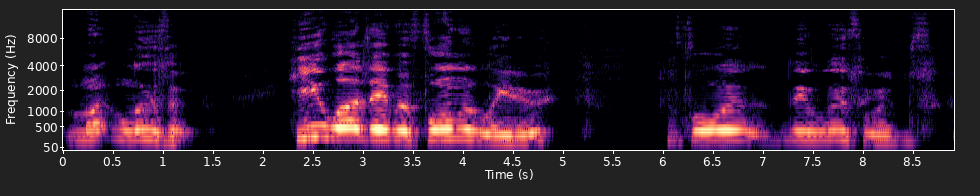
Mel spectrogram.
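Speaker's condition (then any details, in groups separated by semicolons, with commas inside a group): Cerebral palsy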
